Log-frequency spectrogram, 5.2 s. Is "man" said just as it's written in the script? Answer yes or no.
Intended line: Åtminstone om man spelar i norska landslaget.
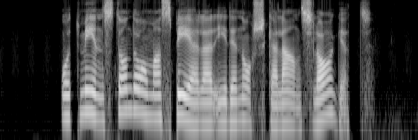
yes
